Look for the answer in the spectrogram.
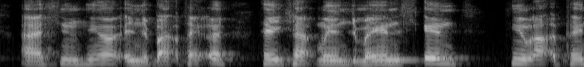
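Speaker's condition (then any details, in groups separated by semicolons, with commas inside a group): Cerebral palsy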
